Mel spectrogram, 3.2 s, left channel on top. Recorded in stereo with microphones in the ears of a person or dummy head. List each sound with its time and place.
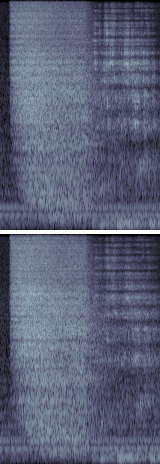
0.2 s frying: centre (ahead or behind), 2.5 m
1.8 s whispering: 45° left (ahead or behind), 1.3 m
